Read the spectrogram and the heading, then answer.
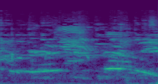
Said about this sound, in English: And … not giving up, though. Thunder Rosa still holding on to that left leg. Oh, you can hear … screaming.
